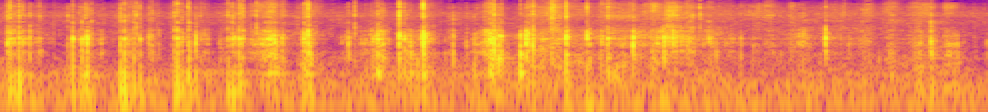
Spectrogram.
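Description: Fingertips and nails tap and scratch the bumpy surface of a small orange pebble-textured rubber mini basketball with black seams, held close. The result is a quick, irregular run of dull, low thumps mixed with soft scratchy rasps, each dying away at once with no ring.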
